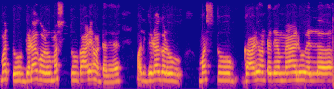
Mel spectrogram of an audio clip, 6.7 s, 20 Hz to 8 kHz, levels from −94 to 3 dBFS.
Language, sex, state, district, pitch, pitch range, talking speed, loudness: Kannada, male, Karnataka, Gulbarga, 215 Hz, 210-230 Hz, 105 wpm, -14 LUFS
